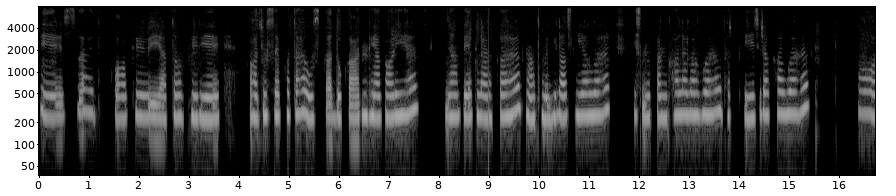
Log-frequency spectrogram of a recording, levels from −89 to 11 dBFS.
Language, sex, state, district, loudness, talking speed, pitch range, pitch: Magahi, female, Bihar, Gaya, -33 LUFS, 145 wpm, 235-260 Hz, 245 Hz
